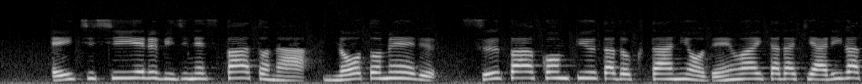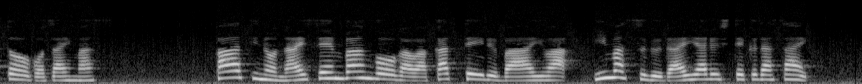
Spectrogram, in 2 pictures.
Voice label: Main Menu Japanese; NotesMail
